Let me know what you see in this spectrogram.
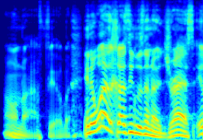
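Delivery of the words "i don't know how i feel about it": low, soft and hesitant; quietly doubtful inner voice; unsure mumble. Retold or imitated. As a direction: mutter it to yourself, undecided. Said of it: "I was like".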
